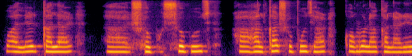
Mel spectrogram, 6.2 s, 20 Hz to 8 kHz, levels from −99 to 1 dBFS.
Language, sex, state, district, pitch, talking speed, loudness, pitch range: Bengali, female, Assam, Hailakandi, 265 Hz, 105 wpm, -17 LUFS, 255-275 Hz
